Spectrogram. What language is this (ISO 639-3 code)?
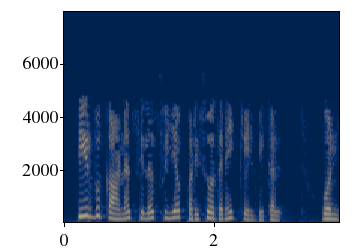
tam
